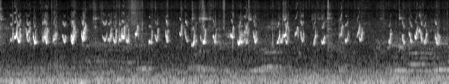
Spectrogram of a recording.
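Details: Chicks playing on a roof call in quick high cheeps, bursts coming every second or so throughout, with a low background hum.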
